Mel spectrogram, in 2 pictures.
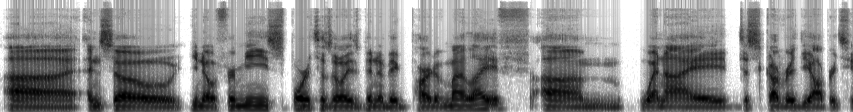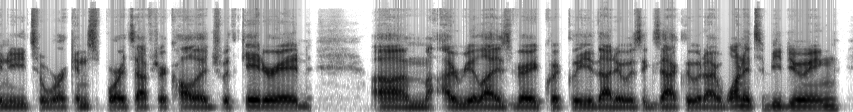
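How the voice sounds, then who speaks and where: Man from Miami, 30s, flat low delivery, dry sound, steady guest. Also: normal speed, gravelly, no echo. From Miami, Florida. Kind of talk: casual interview answers.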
